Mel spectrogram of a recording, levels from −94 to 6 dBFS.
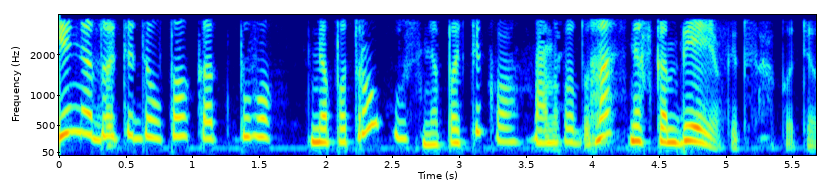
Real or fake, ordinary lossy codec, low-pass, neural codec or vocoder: fake; AAC, 24 kbps; 3.6 kHz; codec, 16 kHz, 4 kbps, FunCodec, trained on Chinese and English, 50 frames a second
